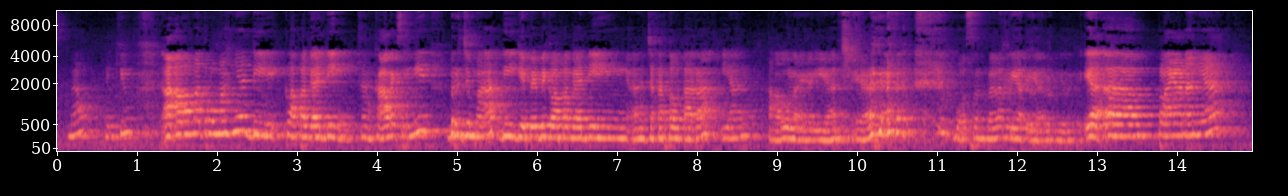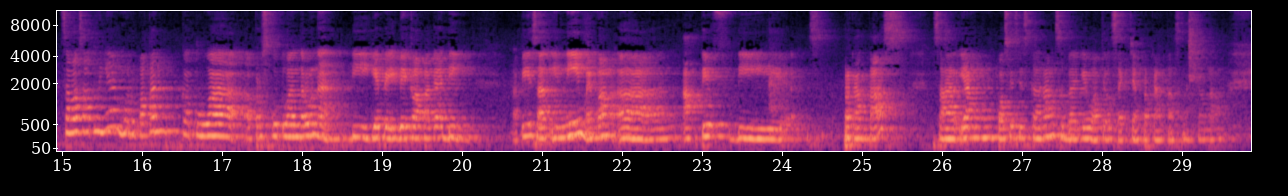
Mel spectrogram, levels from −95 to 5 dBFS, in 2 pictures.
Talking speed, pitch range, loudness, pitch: 120 wpm, 210-260 Hz, -20 LUFS, 230 Hz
